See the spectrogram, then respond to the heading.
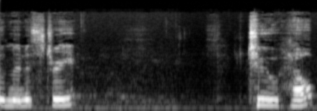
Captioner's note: speaking French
